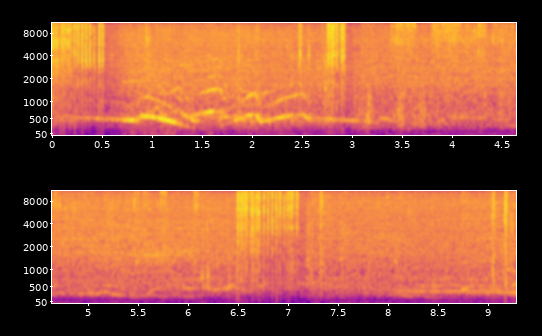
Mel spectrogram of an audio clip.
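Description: Three short bursts of scraping and rattling from hand work on a brick-paver path: one at the start, one about three seconds in, one about six and a half seconds in. Between the first two, gliding warbled calls sound in the background.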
